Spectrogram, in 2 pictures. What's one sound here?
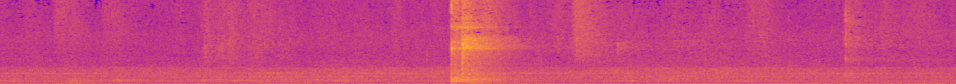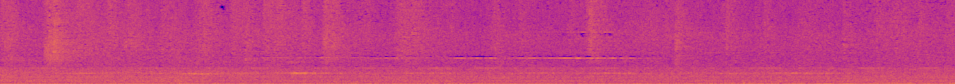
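Bare feet shuffle and thud on a wooden floor.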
